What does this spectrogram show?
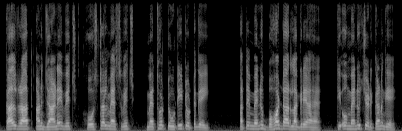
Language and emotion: Punjabi, fearful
